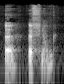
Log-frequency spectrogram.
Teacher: There was Ö as in Öffnung, a rounded version of E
